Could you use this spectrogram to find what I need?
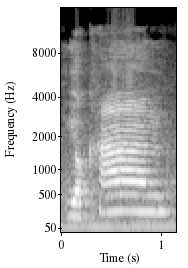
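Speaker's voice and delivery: ordinary talk, nothing marked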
